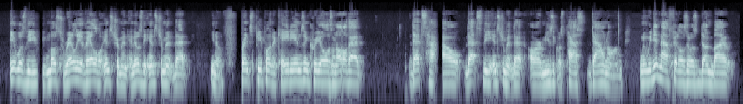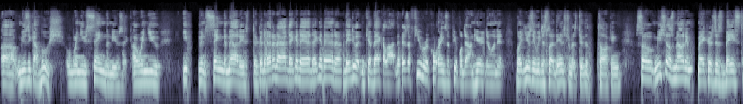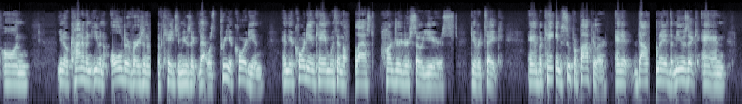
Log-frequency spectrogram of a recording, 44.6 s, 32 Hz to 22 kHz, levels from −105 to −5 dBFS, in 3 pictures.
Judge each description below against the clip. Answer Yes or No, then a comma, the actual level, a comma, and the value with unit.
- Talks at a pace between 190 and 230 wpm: No, average, 180 wpm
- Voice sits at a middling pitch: No, low, 130 Hz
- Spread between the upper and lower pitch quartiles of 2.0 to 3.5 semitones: Yes, average, 3.0 semitones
